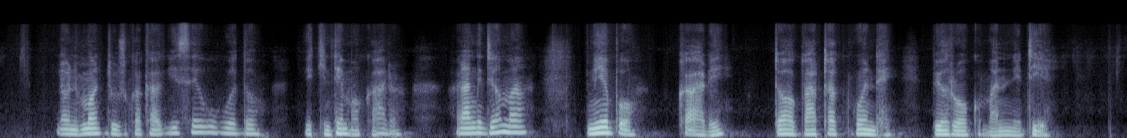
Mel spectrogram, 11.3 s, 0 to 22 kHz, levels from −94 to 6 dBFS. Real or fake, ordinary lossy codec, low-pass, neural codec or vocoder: fake; none; 10.8 kHz; codec, 16 kHz in and 24 kHz out, 0.6 kbps, FocalCodec, streaming, 2048 codes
